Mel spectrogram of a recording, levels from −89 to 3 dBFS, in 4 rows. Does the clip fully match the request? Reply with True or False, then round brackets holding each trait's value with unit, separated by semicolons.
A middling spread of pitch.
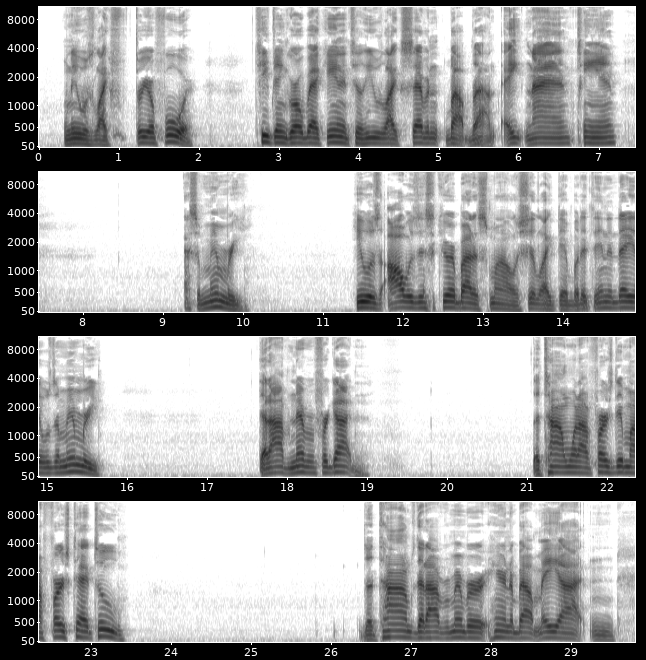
False (5.8 semitones)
